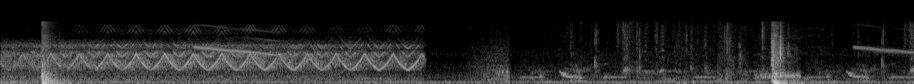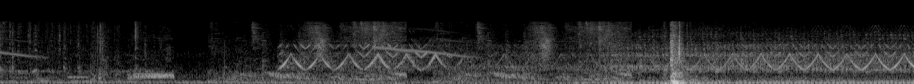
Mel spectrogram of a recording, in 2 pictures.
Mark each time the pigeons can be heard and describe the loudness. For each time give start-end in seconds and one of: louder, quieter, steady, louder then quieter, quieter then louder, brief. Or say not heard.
4.7-16.0 steady.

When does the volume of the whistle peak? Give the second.
2 s.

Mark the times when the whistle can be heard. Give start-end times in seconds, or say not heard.
1.9-2.9, 8.5-9.7, 13.0-13.9.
